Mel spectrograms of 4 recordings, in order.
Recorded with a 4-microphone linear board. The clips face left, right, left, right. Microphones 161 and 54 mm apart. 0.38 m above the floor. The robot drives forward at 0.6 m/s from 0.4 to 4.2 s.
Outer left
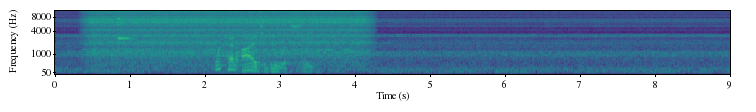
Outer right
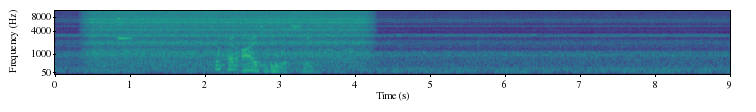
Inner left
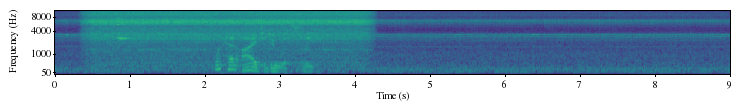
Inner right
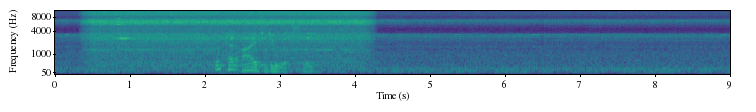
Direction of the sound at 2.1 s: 5° right (ahead or behind).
